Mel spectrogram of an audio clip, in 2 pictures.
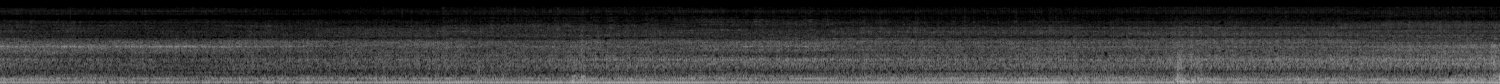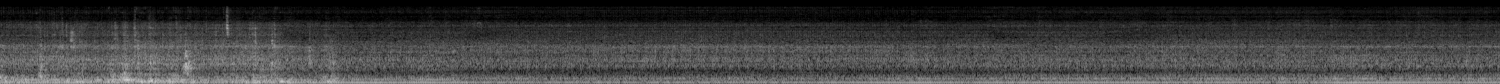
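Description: Engine of a 1960s tractor-loader-backhoe running steadily at low speed. It swells louder for a few seconds about halfway through as the machine works the rock, with a few clanks.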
